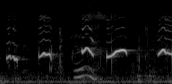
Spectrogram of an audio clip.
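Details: Miniature Schnauzer puppies, six weeks old, playing with their mother: loud, high whining whimpers, several rising-and-falling whines in quick succession with a brief low growl-like note, a woman's soothing voice nearby.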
